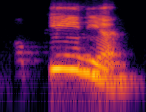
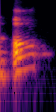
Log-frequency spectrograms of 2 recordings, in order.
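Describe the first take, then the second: First: OPINion, weight and length on PIN; second-syllable stress. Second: Opinion with the stress on O; wrong first-syllable stress. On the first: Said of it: "in the second syllable". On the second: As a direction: put the weight on the opening O of opinion. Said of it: "It's not opinion". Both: Shown as a demonstration.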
